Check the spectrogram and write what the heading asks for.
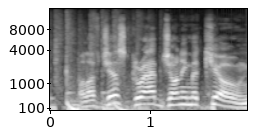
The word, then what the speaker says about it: McKeown: Well, I've just grabbed Johnny McKeown. You have to pronounce that as though it's got a W in it, and I hope I've got it right.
